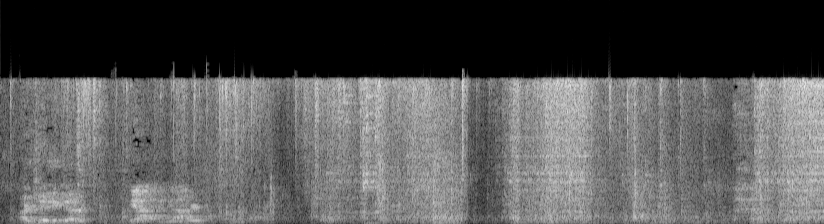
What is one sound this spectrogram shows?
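Chains rattle as a man pulls on them.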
